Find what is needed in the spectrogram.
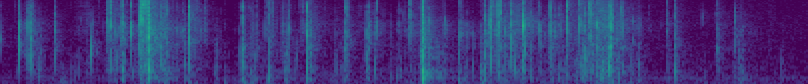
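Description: Thin clear plastic sleeve crinkling and crackling as a card in a hard plastic holder is worked out of it by hand. The crackling is dense and uneven and stops about three and a half seconds in.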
